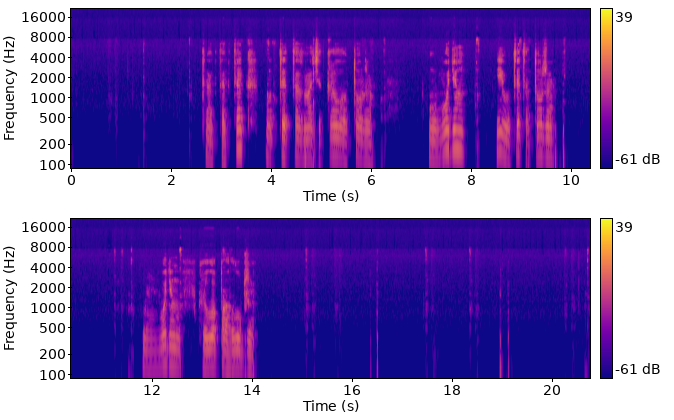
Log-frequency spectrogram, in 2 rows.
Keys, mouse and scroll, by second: 1.4 middle click, 2.2-2.7 scroll down 1, 3.8 click, 4.6 g, 6.2 middle click, 8.8 click, 9.7 g, 11.4 middle click, 13.2 click, 13.8 g, 15.5 click, 16.2 g, 18.2 click, 18.9 g, 20.6 middle click.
